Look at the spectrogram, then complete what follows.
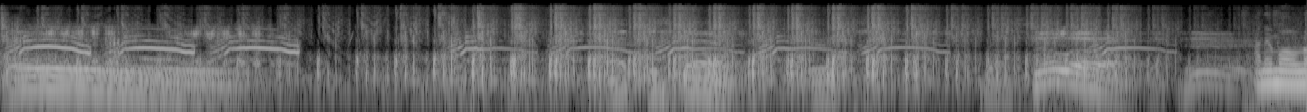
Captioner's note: animal noises, stomping, low mumbling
